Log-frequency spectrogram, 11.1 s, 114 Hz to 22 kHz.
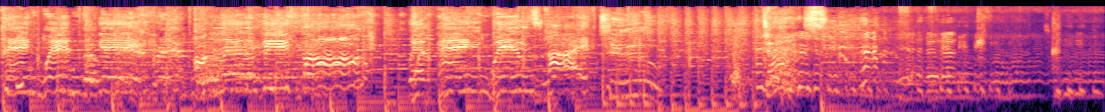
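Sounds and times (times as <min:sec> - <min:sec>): cartoon bee buzzing: 0:00.0 - 0:11.0.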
